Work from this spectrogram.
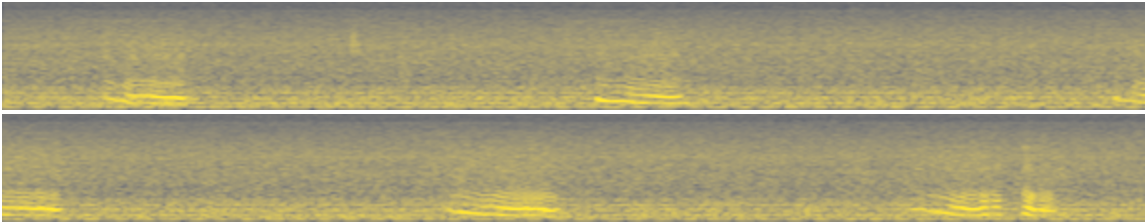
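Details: Sleeping pet cat snoring with a soft 'puu puu' sound, five squeaky, whistling breaths that dip in pitch, about one every two and a half seconds, over a steady low indoor hum.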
